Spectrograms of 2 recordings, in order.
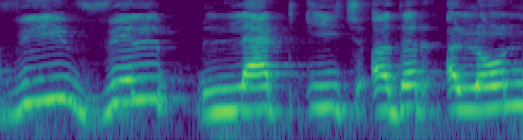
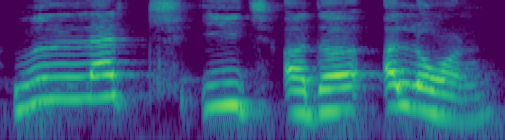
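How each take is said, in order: First: We and will are spoken as separate words. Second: We and will are merged into one syllable. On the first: The speaker calls it wrong. "नहीं बोलेंगे" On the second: The speaker calls it right. "Speed में विल ऐसे सुनाई देता है"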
